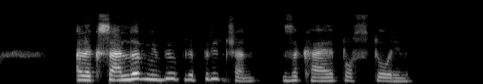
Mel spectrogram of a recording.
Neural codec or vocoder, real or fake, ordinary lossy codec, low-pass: codec, 24 kHz, 0.9 kbps, WavTokenizer, medium speech release version 1; fake; Opus, 24 kbps; 10.8 kHz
